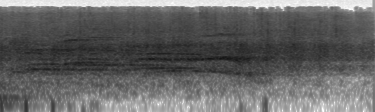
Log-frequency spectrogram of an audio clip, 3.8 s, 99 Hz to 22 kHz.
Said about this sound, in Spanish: Y un aplauso para G2G.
